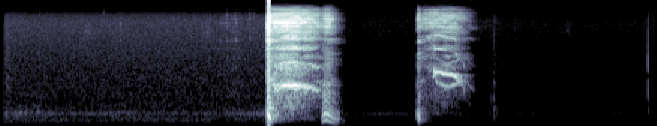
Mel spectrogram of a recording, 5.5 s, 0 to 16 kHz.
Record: cough_length: 5.5 s
cough_amplitude: 32768
cough_signal_mean_std_ratio: 0.22
survey_phase: beta (2021-08-13 to 2022-03-07)
age: 45-64
gender: Male
wearing_mask: 'No'
symptom_runny_or_blocked_nose: true
symptom_sore_throat: true
symptom_fatigue: true
symptom_headache: true
symptom_change_to_sense_of_smell_or_taste: true
symptom_loss_of_taste: true
symptom_onset: 9 days
smoker_status: Ex-smoker
respiratory_condition_asthma: true
respiratory_condition_other: false
recruitment_source: Test and Trace
submission_delay: 2 days
covid_test_result: Positive
covid_test_method: RT-qPCR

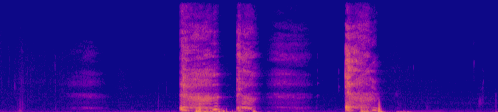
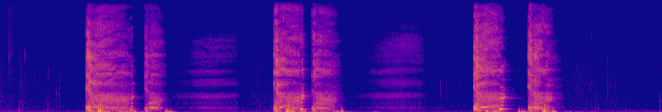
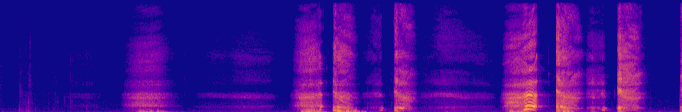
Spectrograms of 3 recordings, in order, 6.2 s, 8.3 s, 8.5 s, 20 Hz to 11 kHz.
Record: cough_length: 6.2 s
cough_amplitude: 8733
cough_signal_mean_std_ratio: 0.36
three_cough_length: 8.3 s
three_cough_amplitude: 11146
three_cough_signal_mean_std_ratio: 0.38
exhalation_length: 8.5 s
exhalation_amplitude: 18343
exhalation_signal_mean_std_ratio: 0.28
survey_phase: alpha (2021-03-01 to 2021-08-12)
age: 45-64
gender: Female
wearing_mask: 'No'
symptom_cough_any: true
symptom_new_continuous_cough: true
symptom_diarrhoea: true
symptom_fatigue: true
symptom_fever_high_temperature: true
symptom_headache: true
symptom_change_to_sense_of_smell_or_taste: true
symptom_loss_of_taste: true
symptom_onset: 4 days
smoker_status: Current smoker (e-cigarettes or vapes only)
respiratory_condition_asthma: false
respiratory_condition_other: false
recruitment_source: Test and Trace
submission_delay: 2 days
covid_test_result: Positive
covid_test_method: RT-qPCR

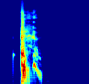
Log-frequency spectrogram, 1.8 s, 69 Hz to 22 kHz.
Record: cough_length: 1.8 s
cough_amplitude: 32768
cough_signal_mean_std_ratio: 0.3
survey_phase: beta (2021-08-13 to 2022-03-07)
age: 18-44
gender: Male
wearing_mask: 'No'
symptom_none: true
smoker_status: Never smoked
respiratory_condition_asthma: true
respiratory_condition_other: false
recruitment_source: REACT
submission_delay: 2 days
covid_test_result: Negative
covid_test_method: RT-qPCR
influenza_a_test_result: Negative
influenza_b_test_result: Negative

